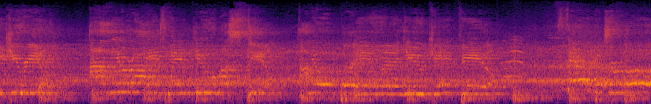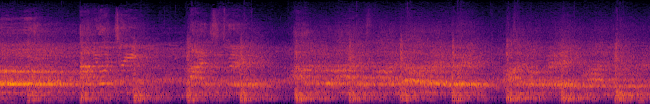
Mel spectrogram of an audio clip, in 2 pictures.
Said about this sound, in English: He talks about how it's better to sing it together, and they kind of sing. He sings the chorus a cappella with the crowd.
